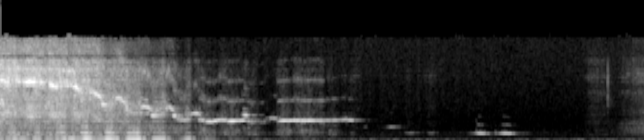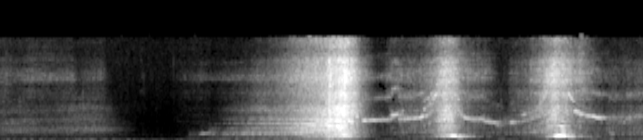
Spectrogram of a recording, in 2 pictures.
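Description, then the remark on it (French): A whistle made from a straight, unperforated pipe with a stopper and a recorder-type mouthpiece, played only by breath pressure, sounds a long wavering tone that fades out, then after a pause gives three short, airy, breathy blasts, with no talking. “Voilà, donc c'est juste un bout de tuyau droit, non percé, avec au bout un bouchon et donc un sifflet type flûte à bec.”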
